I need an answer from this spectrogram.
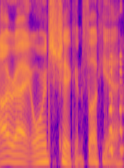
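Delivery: ordinary talk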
